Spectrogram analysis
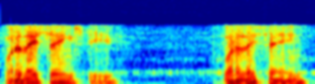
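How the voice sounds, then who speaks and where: A probing scientist in an old radio play, clinical and in command. His lowish voice is deliberate and authoritative, heard through a thin, tinny broadcast band. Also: lively intonation, soft background music. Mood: tense, intent. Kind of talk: mid-century radio drama acting.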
